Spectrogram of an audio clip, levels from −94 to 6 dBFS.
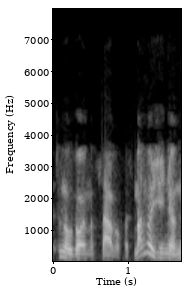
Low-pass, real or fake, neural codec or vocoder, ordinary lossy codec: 7.2 kHz; real; none; AAC, 32 kbps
